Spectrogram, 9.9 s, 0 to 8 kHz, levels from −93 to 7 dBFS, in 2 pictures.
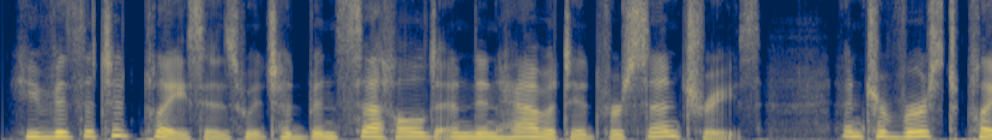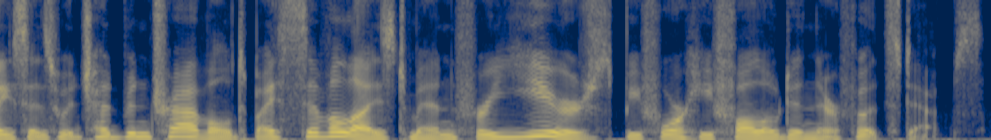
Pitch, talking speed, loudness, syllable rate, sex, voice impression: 205 Hz, 175 wpm, -18 LUFS, 5.4 syllables/s, female, feminine, slightly young, clear, fluent, slightly intellectual, refreshing, slightly lively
